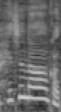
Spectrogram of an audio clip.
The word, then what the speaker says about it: 혜진아: 그래서 혜진아가 돼요.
